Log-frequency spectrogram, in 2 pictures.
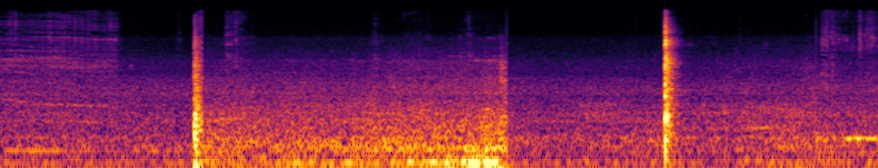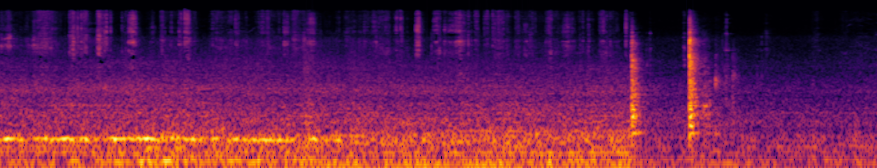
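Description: A brief hiss of an aerosol spray into a brass pipe fitting, then workbench handling noise: brass fittings clicking sharply against a steel surface four times, with low rubbing and bumping from the parts being handled and wiped with a rag.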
